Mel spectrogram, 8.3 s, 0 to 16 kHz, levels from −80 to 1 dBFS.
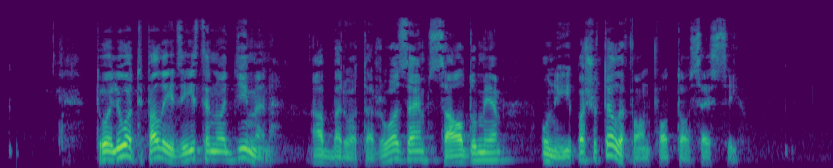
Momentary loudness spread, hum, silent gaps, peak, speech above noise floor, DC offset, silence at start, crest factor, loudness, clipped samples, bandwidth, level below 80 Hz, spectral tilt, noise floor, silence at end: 12 LU; none; none; -6 dBFS; 39 dB; under 0.1%; 0.95 s; 20 dB; -25 LUFS; under 0.1%; 11.5 kHz; -66 dBFS; -5 dB/octave; -63 dBFS; 0.95 s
